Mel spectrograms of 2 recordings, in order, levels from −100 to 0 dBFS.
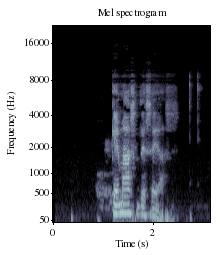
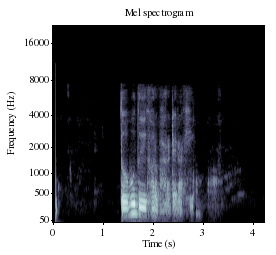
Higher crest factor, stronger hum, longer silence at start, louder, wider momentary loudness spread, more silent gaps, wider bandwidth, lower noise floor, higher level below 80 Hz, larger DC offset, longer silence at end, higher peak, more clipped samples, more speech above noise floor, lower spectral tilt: about the same, 22 dB vs 20 dB; neither; first, 0.35 s vs 0.05 s; second, -29 LUFS vs -22 LUFS; about the same, 25 LU vs 24 LU; neither; first, 9.4 kHz vs 7 kHz; second, -63 dBFS vs -84 dBFS; first, -48 dBFS vs -66 dBFS; neither; second, 0.25 s vs 1.45 s; second, -12 dBFS vs -6 dBFS; neither; second, 34 dB vs 62 dB; second, -4 dB/octave vs -8 dB/octave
